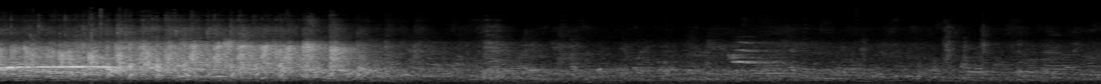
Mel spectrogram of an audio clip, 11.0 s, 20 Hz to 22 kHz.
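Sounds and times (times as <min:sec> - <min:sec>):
audience murmur in a hall: 0:00.0 - 0:11.0.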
